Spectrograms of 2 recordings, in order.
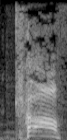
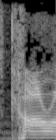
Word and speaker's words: Kahr: Car Firearms Group is a proud sponsor of this segment. It's spelled K-A-H-R. It's Car Arms, it's Magnum Research, the guys with the Deagles, the Desert Eagles, and Auto Ordnance, the modern version of the Tommy Gun.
